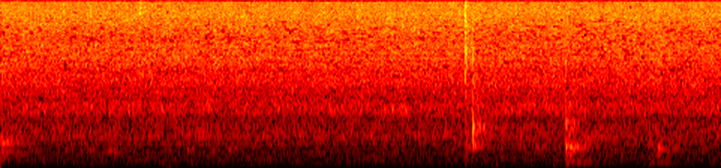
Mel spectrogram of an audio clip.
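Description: Cauliflower and bean curry with spices is stirred in a pan, giving a steady soft sizzle with a few faint scraping clinks of the spoon near the end.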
